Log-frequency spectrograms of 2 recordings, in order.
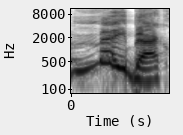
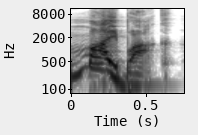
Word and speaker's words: Maybach: because you got a Maybach or let me say it correctly a my box and you got a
